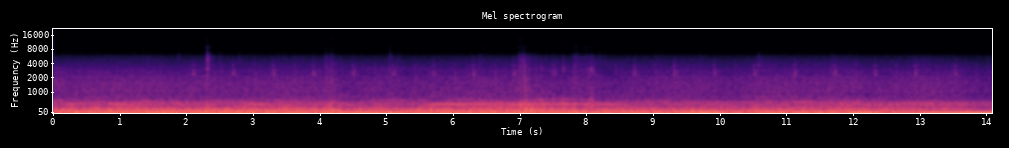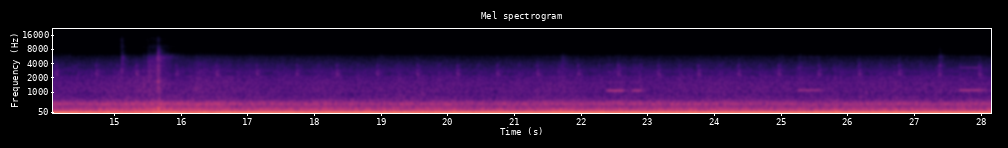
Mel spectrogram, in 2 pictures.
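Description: Volvo B7R bus's diesel engine and ZF EcoLife automatic gearbox running while under way, a steady low rumble with a faint, evenly repeating light ticking. The rumble grows louder and deeper about halfway through.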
